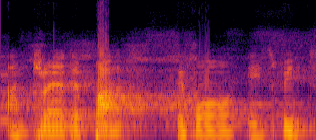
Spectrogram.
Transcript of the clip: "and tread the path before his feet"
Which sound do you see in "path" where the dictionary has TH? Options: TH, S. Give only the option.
S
